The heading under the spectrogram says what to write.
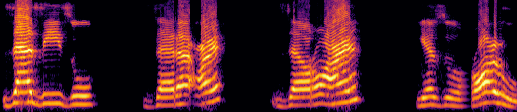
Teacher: ز کی آواز باریک اور سیٹی والی ہوتی ہے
